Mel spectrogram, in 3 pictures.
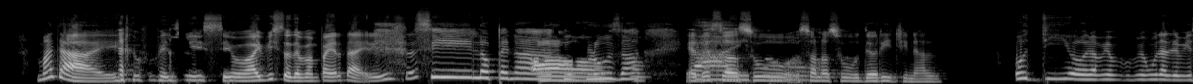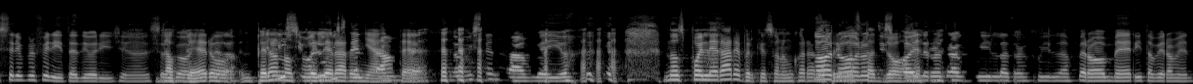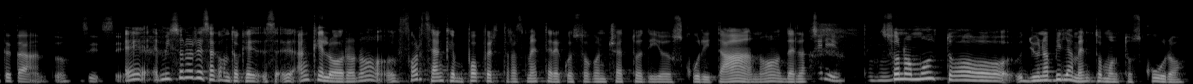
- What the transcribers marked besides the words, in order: chuckle; laughing while speaking: "Bellissimo"; drawn out: "Wow!"; surprised: "dai! No!"; other background noise; in English: "spoilerare"; laugh; in English: "spoilerare"; chuckle; tapping; in English: "spoilero"; chuckle
- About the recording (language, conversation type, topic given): Italian, unstructured, Come descriveresti il tuo stile personale?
